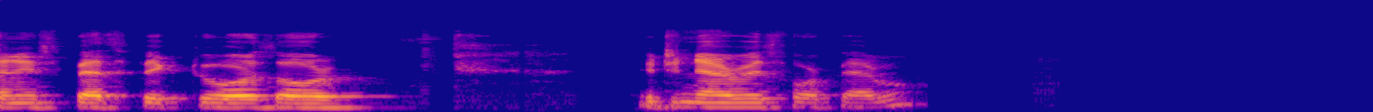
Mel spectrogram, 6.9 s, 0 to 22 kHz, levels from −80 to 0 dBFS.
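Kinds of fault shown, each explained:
Repeated stalls (stutter): Between 1.71 and 2.64 s the speech catches and drags five times, each gap filled with a smeared continuation of the last sound, the longest 140 ms. About 248 ms of filler takes up roughly 27% of that stretch, yet nothing is lost. Packets on this Opus call path, band-limited to 8 kHz, arrived late or too slowly, so the jitter buffer kept running dry.
Call audio freeze: From 2.88 to 3.17 s the speech halts for about 265 ms, and almost all of that (260 ms) is plain silence before it resumes where it stopped, with nothing dropped. Everything after it is shifted later by the same 265 ms. The likely cause is a hold-up in packet delivery that drained the jitter buffer, leaving the receiver to fill the wait until packets arrived again.
Truncation distortion on a fade: The fade-out that starts around 3.4 s turns gritty and grainy as it gets quieter. 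From about 4.67 s to the end it is at its worst. The coarseness fits a fade computed with only about 10 bits and no dither, so the low-level waveform collapses into a few hard square steps.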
